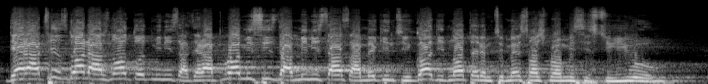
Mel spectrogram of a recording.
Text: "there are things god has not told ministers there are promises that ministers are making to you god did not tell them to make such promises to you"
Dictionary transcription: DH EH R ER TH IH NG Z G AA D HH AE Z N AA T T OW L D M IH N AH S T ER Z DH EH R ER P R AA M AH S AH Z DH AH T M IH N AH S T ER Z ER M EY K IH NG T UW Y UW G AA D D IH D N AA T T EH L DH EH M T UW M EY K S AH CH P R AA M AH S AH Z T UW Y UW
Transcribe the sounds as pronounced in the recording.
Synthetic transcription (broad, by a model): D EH R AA T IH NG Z G AA D HH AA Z N AA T T OW L D M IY N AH S T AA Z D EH R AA P R AA M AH S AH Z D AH T M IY N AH S T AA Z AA M EY K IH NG T UW Y UW G AA D D IH D N AA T T EH L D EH M T UW M EY K S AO CH P R AA M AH S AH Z T UW Y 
